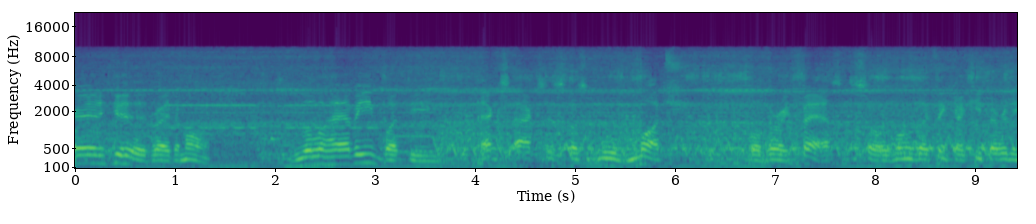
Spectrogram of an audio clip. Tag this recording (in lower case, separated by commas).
speech, power tool, tools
